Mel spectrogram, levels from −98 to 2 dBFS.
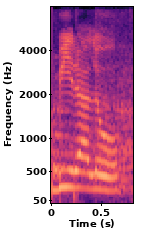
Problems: continuous background conversations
